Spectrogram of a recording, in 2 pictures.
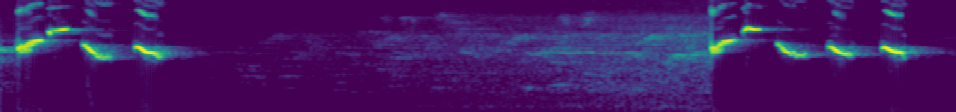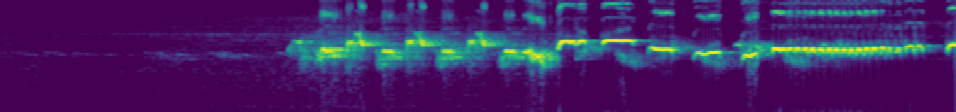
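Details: An orange-headed thrush gives bursts of rich, varied whistled phrases with quick chattering notes, separated by brief pauses, ending in a sustained high warble; the song is used to lure other orange-headed thrushes into singing.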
